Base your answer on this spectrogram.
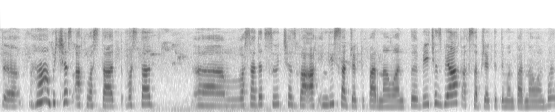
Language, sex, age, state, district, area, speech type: Kashmiri, female, 30-45, Jammu and Kashmir, Pulwama, rural, spontaneous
